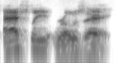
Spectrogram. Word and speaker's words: Ashleigh Rose': you've changed your name it's ashley rose yeah i put the accent on the e and i know i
